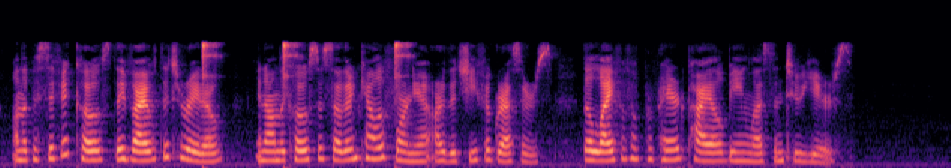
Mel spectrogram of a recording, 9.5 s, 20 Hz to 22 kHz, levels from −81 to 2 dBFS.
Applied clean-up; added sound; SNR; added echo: none; Tambourine; 3 dB; none.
